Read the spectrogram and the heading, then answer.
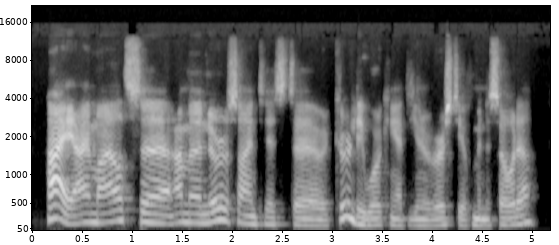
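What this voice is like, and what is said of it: Dutch accent. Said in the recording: “as some of you may hear, I'm from the Netherlands ... your accent or your voice just is amazing”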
